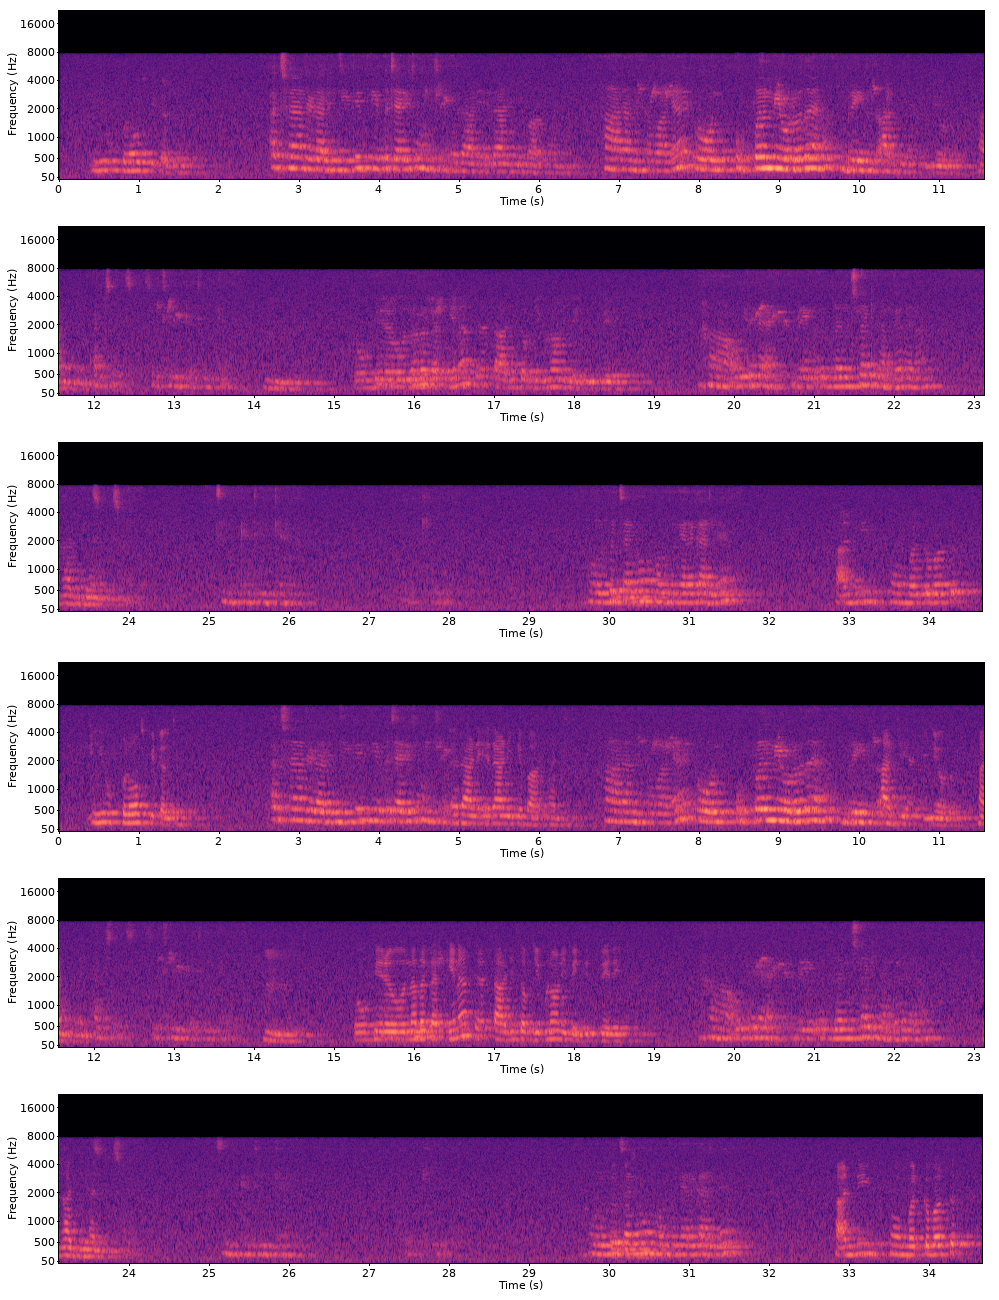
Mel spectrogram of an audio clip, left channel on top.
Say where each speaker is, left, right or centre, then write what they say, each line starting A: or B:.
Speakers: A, on the right (about 65°); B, on the left (about 35°).
A: ਇਹੋ ਓਪਲ ਹੋਸਪਿਟਲ ਚ
B: ਅੱਛਾ ਜਿਹੜਾ ਰਣਜੀਤ ਵੀ ਕਚਹਿਰੀ ਚੌਂਕ ਚ ਹੈ।
A: ਰਾਣੇ ਰਾਣੀ ਕੇ ਬਾਗ ਹਾਂਜੀ।
B: ਹਾਂ ਰਾਣੀ ਕਾ ਬਾਾਗ ਹੈ ਉਹ ਉੱਪਲ ਨੀ ਉਰੋ ਦਾ ਨਾ ਬ੍ਰੇਨ
A: ਹਾਂਜੀ-ਹਾਂਜੀ ਨਿਊਰੋ ਹਾਂਜੀ-ਹਾਂਜੀ।
B: ਅੱਛਾ-ਅੱਛਾ-ਅੱਛਾ, ਠੀਕ ਹੈ-ਠੀਕ ਹੈ।
A: ਹੂੰ ਉਹ ਫੇਿਰ
B: ਰੋ-
A: ਉਹਨਾਂ ਦਾ ਕਰਕੇ ਨਾ ਫਿਰ ਤਾਜ਼ੀ ਸਬਜ਼ੀ ਬਣਾਉਣੀ ਪੈਂਦੀ ਸਵੇਰੇ।
B: ਹਾਂ ਉਹ ਤੇ ਹੈ ਬ ਲੰਚ ਲੈ ਕੇ ਜਾਂਦੇ ਹੋਣੇ ਨਾ।
A: ਹਾਂਜੀ-ਹਾਂਜੀ।
B: ਅੱਛਾ ਅੱਛਾ ਠੀਕ ਹੈ-ਠੀਕ ਹੈ ਓਕੇ। ਹੋਰ
A: ਦੱਸੋ
B: ਬੱਚਿਆਂ
A: ਤੁਸੀਂ
B: ਨੇ ਹੋਮਵਰਕ ਵਗੈਰਾ ਕਰ ਲਿਆ।
A: ਹਾਂਜੀ ਹੋਮਵਰਕ ਬਸ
